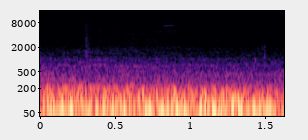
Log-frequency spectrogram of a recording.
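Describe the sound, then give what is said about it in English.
Steady low-frequency engine and road rumble from a car merging onto a freeway, loud and continuous with no voices, like the cabin drone of a vehicle driving at speed. “All right, so let's get on the freeway here in just a second. Check for traffic.”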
